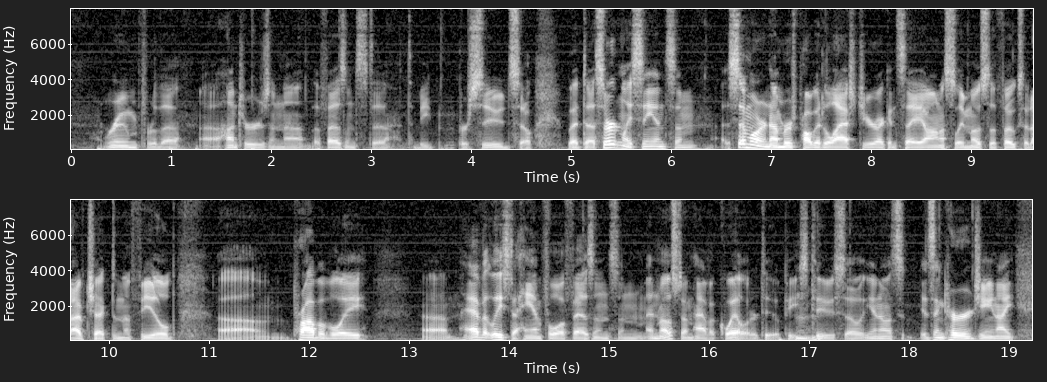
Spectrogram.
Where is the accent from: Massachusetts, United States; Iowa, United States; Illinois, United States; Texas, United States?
Iowa, United States; I'm from Page and Montgomery County, so I'm further south yet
